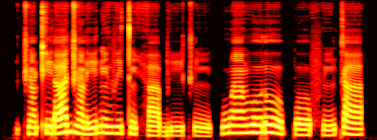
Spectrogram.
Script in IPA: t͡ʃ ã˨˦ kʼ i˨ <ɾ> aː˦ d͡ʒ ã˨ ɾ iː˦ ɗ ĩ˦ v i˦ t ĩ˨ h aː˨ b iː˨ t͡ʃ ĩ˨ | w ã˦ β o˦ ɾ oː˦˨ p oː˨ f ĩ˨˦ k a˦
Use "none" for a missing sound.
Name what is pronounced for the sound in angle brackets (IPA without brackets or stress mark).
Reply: ɾ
